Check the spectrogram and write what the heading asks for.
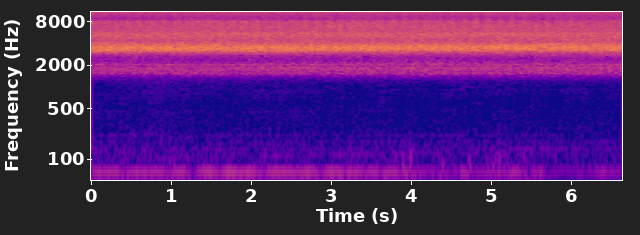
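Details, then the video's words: Cicadas in summer at the Mỹ Luông eco-tourism area, Chợ Mới, An Giang province, Mekong Delta, Vietnam, 2021: a dense, unbroken high-pitched buzzing drone with a faint pulsing texture, holding steady throughout without pause. "tiếng ve gọi hè"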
